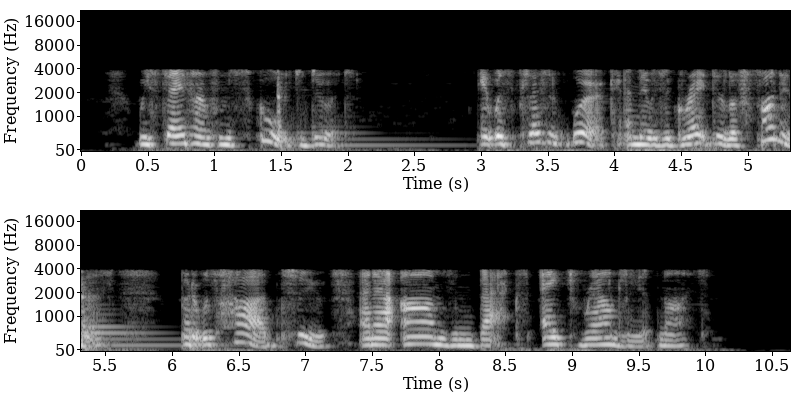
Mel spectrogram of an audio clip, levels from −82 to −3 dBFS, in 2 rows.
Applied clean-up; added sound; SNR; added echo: neural separator model SepFormer DNS4.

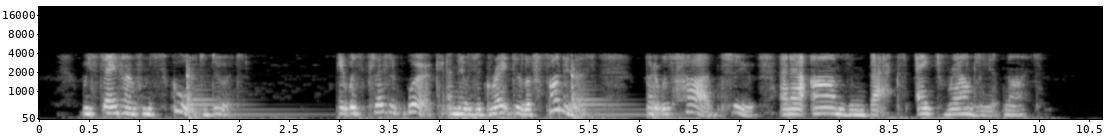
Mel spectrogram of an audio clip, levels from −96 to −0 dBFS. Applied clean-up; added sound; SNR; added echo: none; Bowed string instrument; 15 dB; reverberation time 0.2 s.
